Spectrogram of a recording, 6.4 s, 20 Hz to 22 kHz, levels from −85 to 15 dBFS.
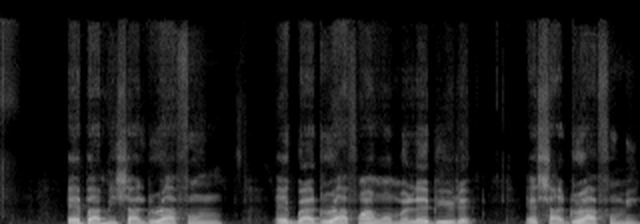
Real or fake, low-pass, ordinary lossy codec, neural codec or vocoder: fake; none; none; autoencoder, 48 kHz, 128 numbers a frame, DAC-VAE, trained on Japanese speech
